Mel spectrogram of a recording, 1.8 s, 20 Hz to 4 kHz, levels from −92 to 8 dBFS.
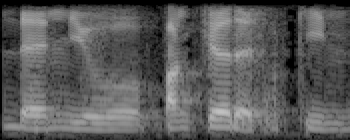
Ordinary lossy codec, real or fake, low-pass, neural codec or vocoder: AAC, 16 kbps; real; 3.6 kHz; none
